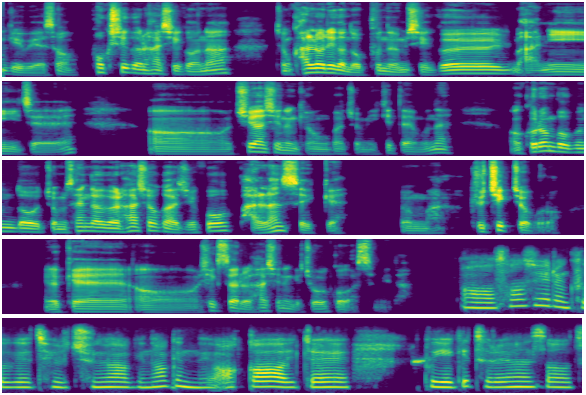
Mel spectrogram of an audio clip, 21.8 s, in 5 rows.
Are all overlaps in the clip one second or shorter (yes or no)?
yes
